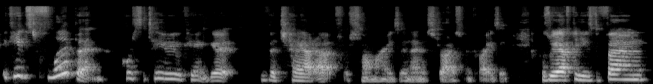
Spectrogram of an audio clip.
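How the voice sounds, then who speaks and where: A woman's voice: mid-range voice, big pitch swings, a little fast, vocal fry. A woman in her forties with an Appalachian Virginia accent, chatting folksily with her live viewers while she cooks at the stove in her home kitchen. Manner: folksy, rambling, talks to chat viewers. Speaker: cooking live streamer. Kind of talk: chatty live-stream cooking talk. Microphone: webcam at stove. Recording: echoey kitchen.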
